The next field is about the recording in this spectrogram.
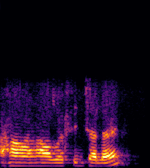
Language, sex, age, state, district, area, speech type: Marathi, male, 18-30, Maharashtra, Gondia, rural, conversation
